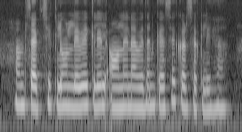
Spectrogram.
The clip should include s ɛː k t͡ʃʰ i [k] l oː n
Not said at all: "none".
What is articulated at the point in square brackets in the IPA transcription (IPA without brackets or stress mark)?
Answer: k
